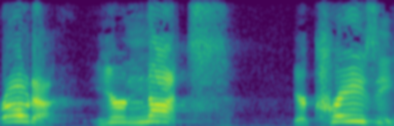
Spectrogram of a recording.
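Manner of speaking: very high, very loud, shrill yell. Retelling the story where someone yells at Rhoda; retelling a yell. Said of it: "somebody yells".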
